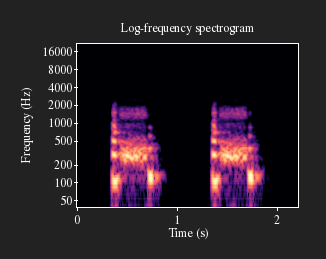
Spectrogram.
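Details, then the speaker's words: Mitral regurgitation heard over the mitral valve: a systolic murmur, a low whoosh between S1 and S2, during systole, when the valve should be closed. "so if your valve is supposed to be closed during systole this would be considered mitral regurge"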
